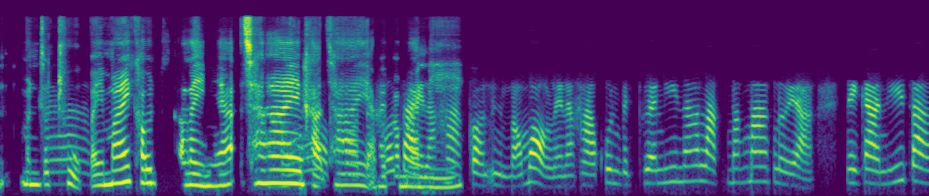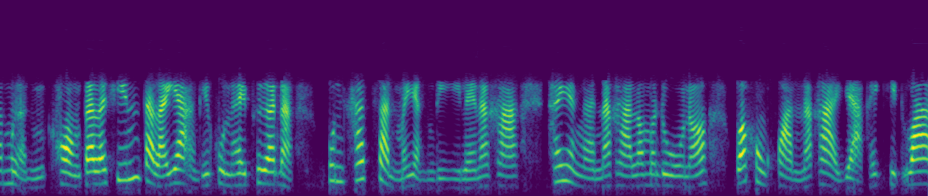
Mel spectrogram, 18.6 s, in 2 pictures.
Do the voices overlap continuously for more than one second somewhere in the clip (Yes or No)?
Yes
